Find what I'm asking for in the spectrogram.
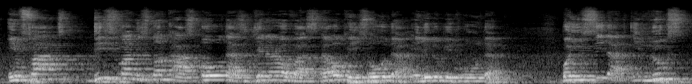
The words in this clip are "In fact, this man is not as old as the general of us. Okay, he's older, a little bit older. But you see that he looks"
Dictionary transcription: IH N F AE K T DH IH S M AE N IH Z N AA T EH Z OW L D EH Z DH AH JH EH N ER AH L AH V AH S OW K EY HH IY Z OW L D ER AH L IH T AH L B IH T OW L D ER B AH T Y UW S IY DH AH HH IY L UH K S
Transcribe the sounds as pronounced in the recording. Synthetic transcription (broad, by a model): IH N F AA K T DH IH S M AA N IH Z N AA T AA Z OW L D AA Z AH JH EH N ER AH L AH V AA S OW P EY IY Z OW L D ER AH L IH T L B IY T OW L D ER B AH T Y UW S IY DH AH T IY L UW K S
